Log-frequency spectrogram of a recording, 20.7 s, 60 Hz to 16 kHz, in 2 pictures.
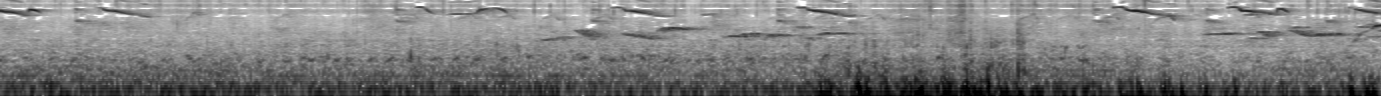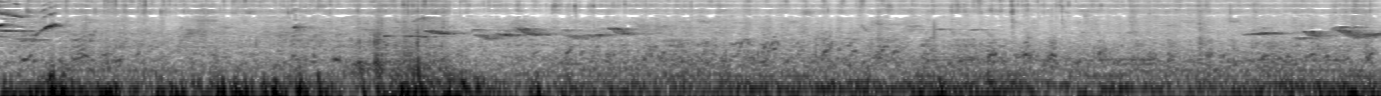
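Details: A herd of 26 female guinea pigs eating carrots, steady wet crunching and gnawing throughout, louder bursts mid-way, scattered short high chirping squeaks sprinkled across the recording.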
